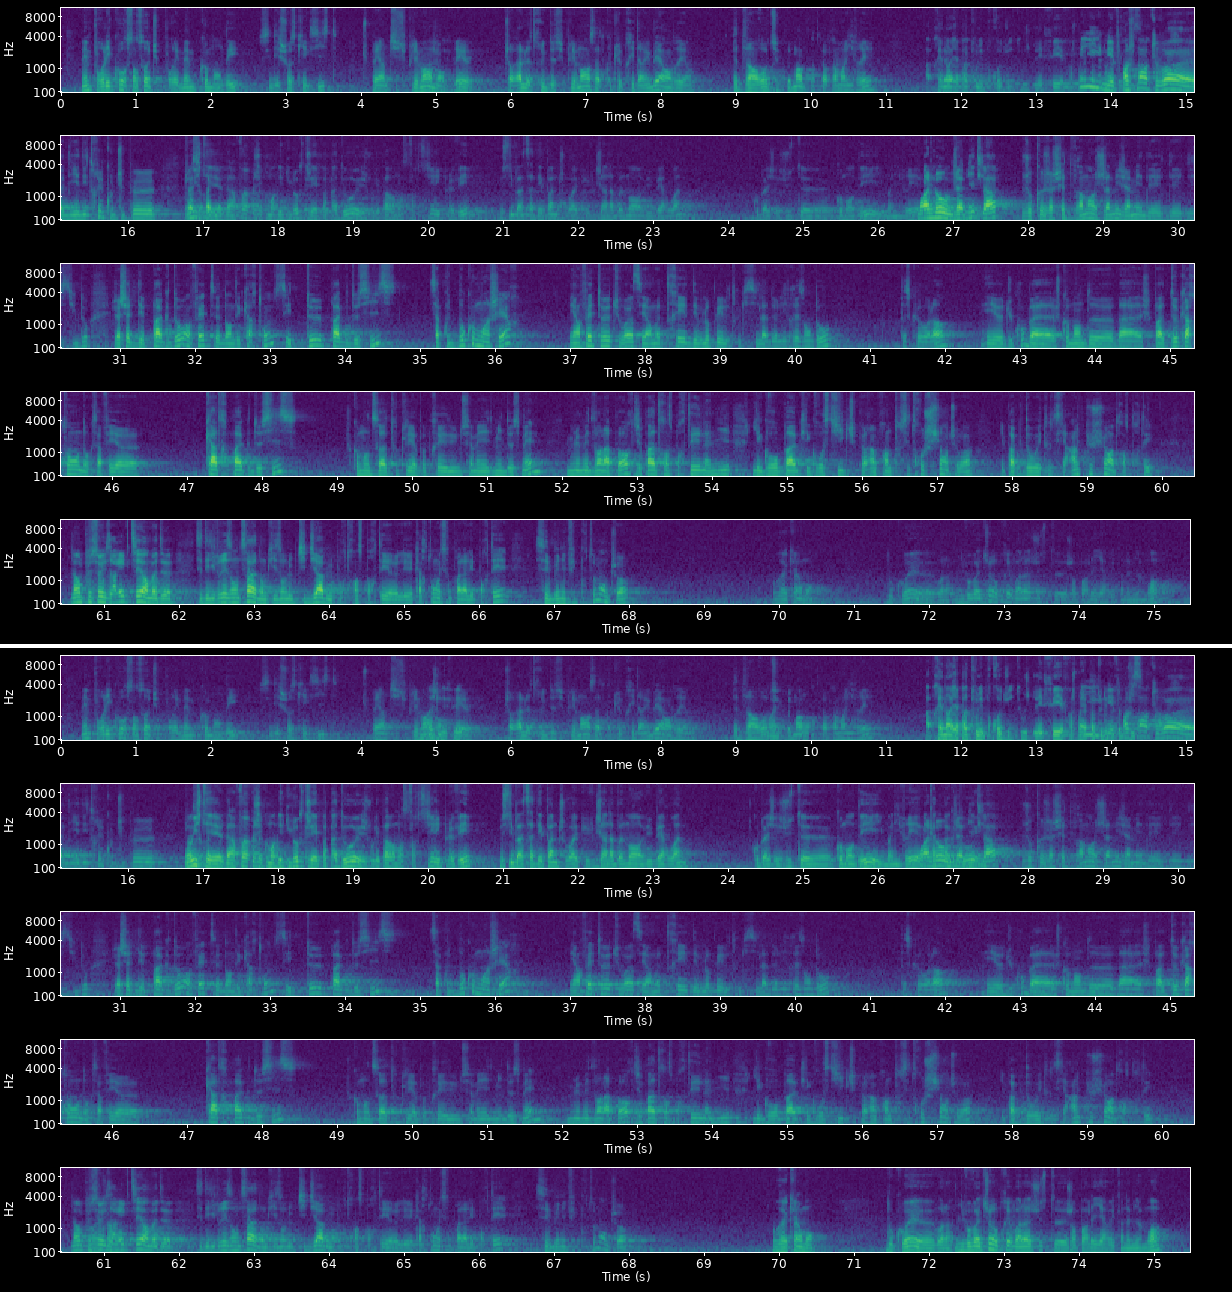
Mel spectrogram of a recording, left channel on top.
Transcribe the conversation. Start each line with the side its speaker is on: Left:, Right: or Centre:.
Left: Même pour les courses, en soi, tu pourrais même commander. C'est des choses qui existent. Tu payes un petit supplément,
Right: Ouais,
Left: mais
Right: je l'ai
Left: en
Right: fait.
Left: vrai, euh, tu regardes le truc de supplément, ça te coûte le prix d'un Uber en vrai. hein. Peut-être vingt euros
Right: Ouais,
Left: de supplément
Right: clairement.
Left: pour te faire vraiment livrer.
Right: Après,
Left: Euh,
Right: non, il n'y a pas tous les produits et tout, je l'ai fait, et franchement,
Left: oui,
Right: il n'y a pas tous
Left: mais
Right: les produits.
Left: franchement,
Right: c'est
Left: tu
Right: pas-
Left: vois, euh, il y a des trucs où tu peux. Tu
Right: Mais
Left: vois,
Right: oui,
Left: c'est
Right: j'étais,
Left: pas.
Right: la dernière fois, j'ai commandé de l'eau parce que j'avais pas d'eau et je voulais pas vraiment sortir, il pleuvait. Je me suis dit, bah, ça dépanne, tu vois, et puis vu que j'ai un abonnement Uber One, du coup, bah, j'ai juste euh, commandé et il m'a livré
Left: Moi,
Right: euh, quatre
Left: l'eau
Right: packs
Left: où j'habite
Right: d'eau et...
Left: là, je co- j'achète vraiment jamais, jamais des, des, des sticks d'eau. J'achète des packs d'eau en fait dans des cartons. C'est deux packs de six Ça coûte beaucoup moins cher. Et en fait, eux, tu vois, c'est en mode très développé le truc ici là de livraison d'eau, parce que voilà. Et euh, du coup, bah, je commande, euh, bah, je sais pas, deux cartons, donc ça fait euh, quatre packs de six. Je commande ça toutes les à peu près une semaine et demie, deux semaines. Ils me le mettent devant la porte. J'ai pas à transporter, nani, les gros packs, les gros sticks, tu peux rien prendre, tout c'est trop chiant, tu vois. Les packs d'eau et tout, c'est rien de plus chiant à transporter. Là, en plus,
Right: Ouais,
Left: eux,
Right: clairement.
Left: ils arrivent, tu sais, en mode, euh, c'est des livraisons de ça, donc ils ont le petit diable pour transporter euh, les cartons, ils sont pas là à les porter. C'est bénéfique pour tout le monde, tu vois.
Right: Ouais, clairement. Donc ouais, euh, voilà. Niveau voiture, après, voilà, juste, euh, j'en parlais hier avec un ami à moi,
